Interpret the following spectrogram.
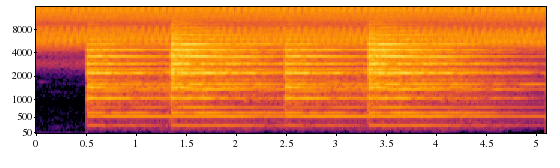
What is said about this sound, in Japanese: ここがさっき言ってた幸福の鐘だよ。綺麗な景色を見るのはもちろんだったけど、ここに連れてきたくって。一緒に鳴らしてみない？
